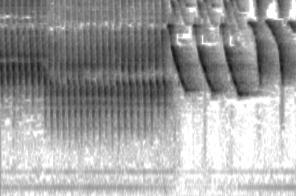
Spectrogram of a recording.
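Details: Canary singing a rolling 'cuit cuit' song meant to teach young canaries: a rapid pulsing trill slides lower, then breaks into loud, clear, downward-swooping whistles repeated about three times a second, over a soft electrical hum.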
